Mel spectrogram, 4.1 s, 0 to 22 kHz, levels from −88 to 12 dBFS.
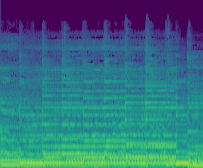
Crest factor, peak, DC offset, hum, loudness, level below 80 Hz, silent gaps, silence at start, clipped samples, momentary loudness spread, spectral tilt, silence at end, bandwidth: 8 dB; 0 dBFS; under 0.1%; none; -9 LUFS; -22 dBFS; none; 0 s; under 0.1%; 2 LU; -8 dB/octave; 0 s; 8.6 kHz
